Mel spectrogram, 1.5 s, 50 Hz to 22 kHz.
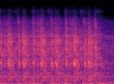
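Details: Harley-Davidson Iron 883 Sportster, unstarted for about 6 months, fuel pump primed: starter chugs in quick, labored pulses, about eight a second, fading without firing; no start from a weak battery, later swapped for a charged one.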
